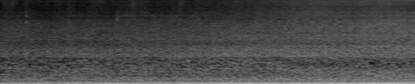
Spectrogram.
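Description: A bus engine hums as the bus drives past close by.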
